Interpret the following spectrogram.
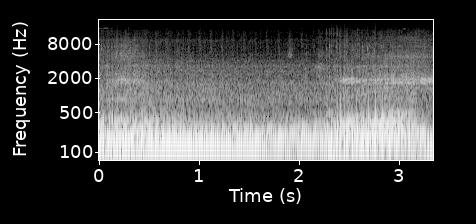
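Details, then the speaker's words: E46 BMW 330i, bought new in 2001, reshelled/swapped to full E46 M3 engine; loud droning whine over revving engine climbing with revs, attributed to the power steering pump, possibly run dry by previous wrecker; suspected, not confirmed. "All you hear is the power steering pump. It's a little too loud. Yeah, it is."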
